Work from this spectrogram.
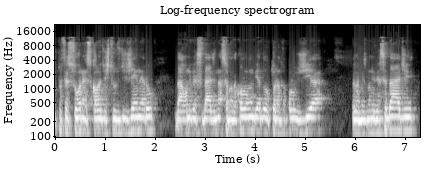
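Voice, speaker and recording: Man, academic moderator, flat delivery, halting with fillers, video call. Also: mid-range voice. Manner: halting, many fillers and self-corrections. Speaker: online seminar moderator. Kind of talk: formal academic introduction.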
